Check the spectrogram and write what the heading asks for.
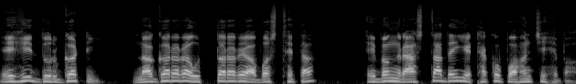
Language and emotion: Odia, neutral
